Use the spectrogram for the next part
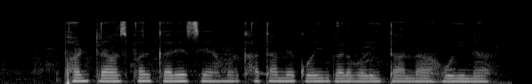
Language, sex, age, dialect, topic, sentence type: Magahi, male, 18-24, Western, banking, question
